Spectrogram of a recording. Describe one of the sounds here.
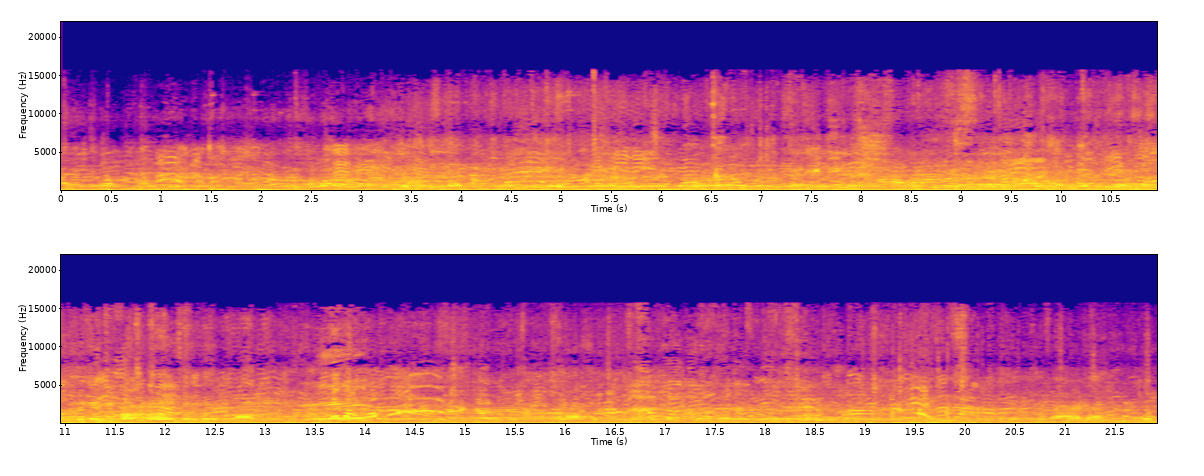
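Children shout and cheer excitedly.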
